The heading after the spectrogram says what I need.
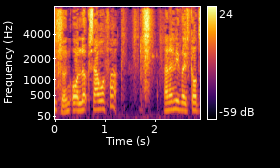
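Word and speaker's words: Fuk: F-U-K. That's how it's pronounced.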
